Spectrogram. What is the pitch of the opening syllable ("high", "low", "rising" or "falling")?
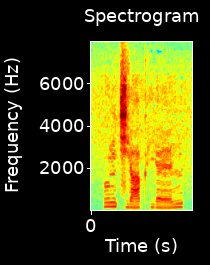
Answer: high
